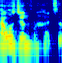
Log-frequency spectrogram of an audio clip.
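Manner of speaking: very soft, breathed-out, hushed, stunned disbelief. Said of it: "and I was like".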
